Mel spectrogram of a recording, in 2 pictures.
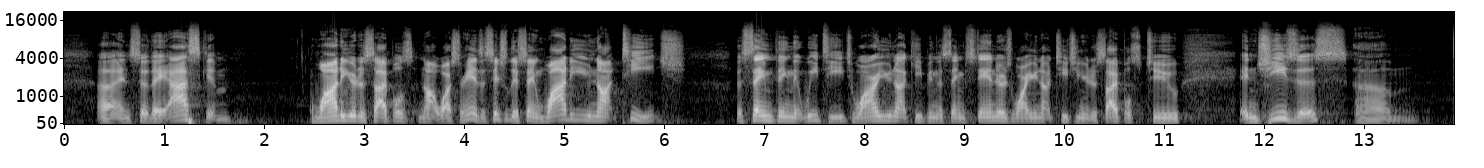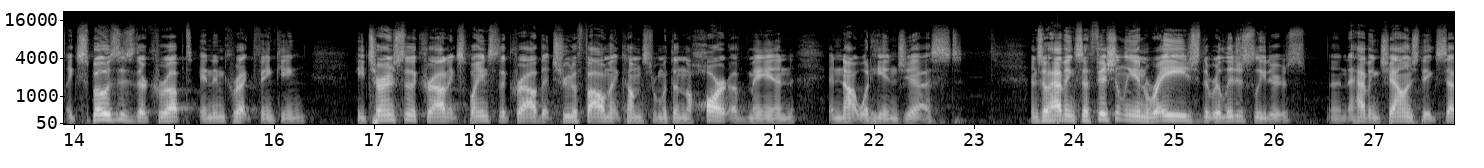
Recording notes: Sermon audio from our morning service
